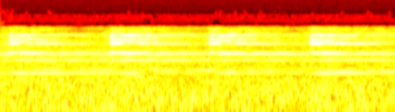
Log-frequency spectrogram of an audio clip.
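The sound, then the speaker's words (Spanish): A bell tolls steadily from a belfry in the dead of night in Girona, each strike roughly a second apart, with a long ringing hum sustaining between blows. No voices, just the resonant chime repeating at an even pace. “Una campana en mitad de la noche cerrada había comenzado a sonar. Su sonido salía del campanario y viajaba por toda la ciudad.”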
